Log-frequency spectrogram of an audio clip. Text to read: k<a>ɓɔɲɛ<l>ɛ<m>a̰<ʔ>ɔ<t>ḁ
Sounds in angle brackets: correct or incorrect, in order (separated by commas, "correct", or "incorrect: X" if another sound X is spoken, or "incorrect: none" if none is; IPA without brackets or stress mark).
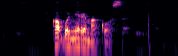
correct, incorrect: ɾ, correct, incorrect: k, incorrect: s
